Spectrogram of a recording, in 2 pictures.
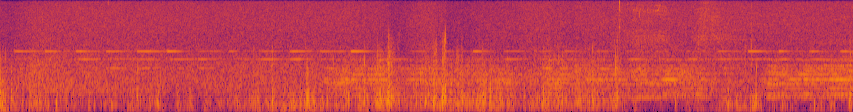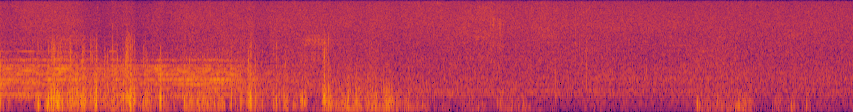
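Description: A train engine rumbles as it approaches from afar.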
